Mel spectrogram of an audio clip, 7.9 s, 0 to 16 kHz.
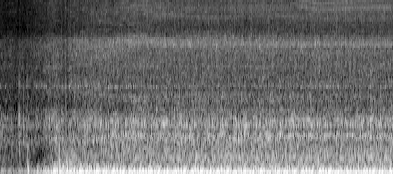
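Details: Renix Jeep Cherokee inline-six cranking, catching and idling with a lumpy uneven beat: cylinder 6 misfires because its exhaust valve rocker moves less than the others (too tight); backing off the rocker bolt later cured the miss.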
